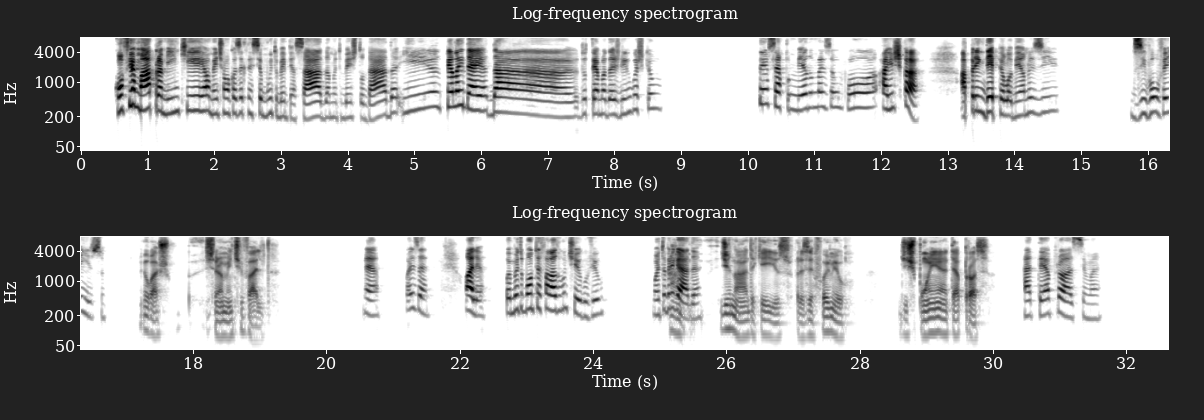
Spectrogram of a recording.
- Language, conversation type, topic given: Portuguese, advice, Como posso trocar de carreira sem garantias?
- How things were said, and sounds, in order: other noise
